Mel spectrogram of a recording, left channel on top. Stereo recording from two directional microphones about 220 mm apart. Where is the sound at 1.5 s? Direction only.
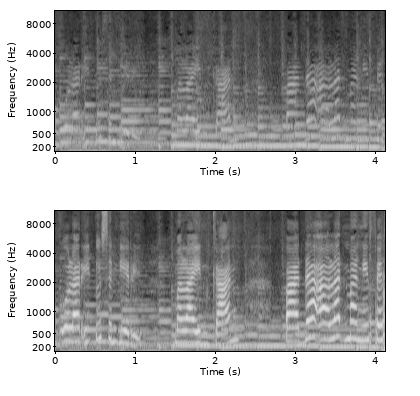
50° right (ahead or behind).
